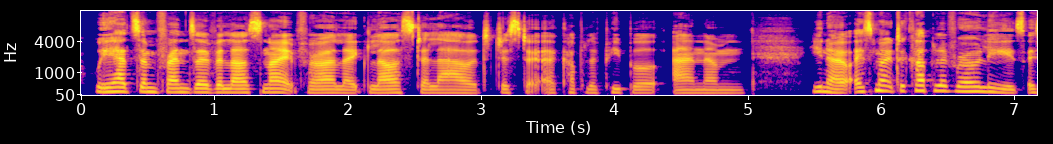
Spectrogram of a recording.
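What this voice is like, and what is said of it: Rough, tired morning-after voice. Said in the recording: “you can probably hear it in my voice this morning. I sound like I've been out all night.”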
